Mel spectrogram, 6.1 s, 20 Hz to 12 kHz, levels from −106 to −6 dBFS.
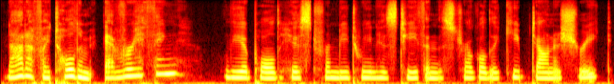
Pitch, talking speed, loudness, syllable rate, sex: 220 Hz, 195 wpm, -20 LUFS, 4.9 syllables/s, female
